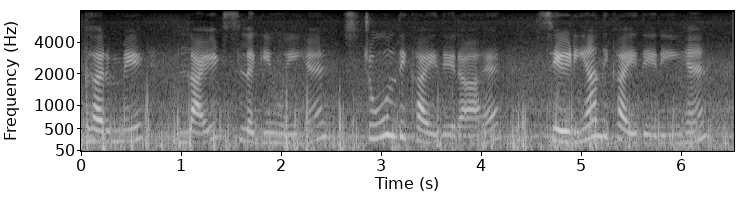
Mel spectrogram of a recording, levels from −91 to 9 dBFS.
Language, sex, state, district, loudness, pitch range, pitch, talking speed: Hindi, male, Punjab, Pathankot, -17 LUFS, 190-315 Hz, 235 Hz, 145 wpm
